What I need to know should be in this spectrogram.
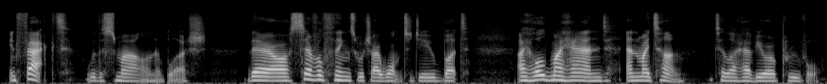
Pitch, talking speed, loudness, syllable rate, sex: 170 Hz, 205 wpm, -21 LUFS, 5.7 syllables/s, female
